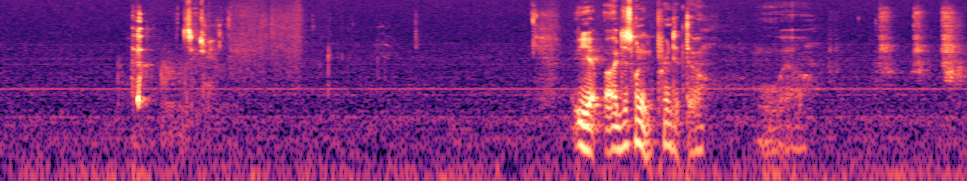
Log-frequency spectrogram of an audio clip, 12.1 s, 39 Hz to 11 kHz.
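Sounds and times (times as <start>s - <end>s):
faint steady hum: 0.0s - 12.0s
man hiccup-like vocal sound: 1.5s - 2.0s
soft breathy hiss: 2.0s - 5.0s, 6.6s - 7.3s.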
